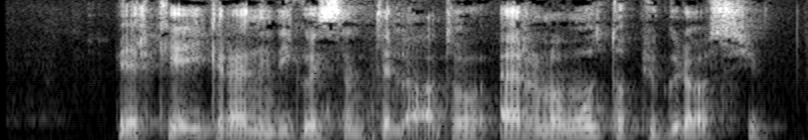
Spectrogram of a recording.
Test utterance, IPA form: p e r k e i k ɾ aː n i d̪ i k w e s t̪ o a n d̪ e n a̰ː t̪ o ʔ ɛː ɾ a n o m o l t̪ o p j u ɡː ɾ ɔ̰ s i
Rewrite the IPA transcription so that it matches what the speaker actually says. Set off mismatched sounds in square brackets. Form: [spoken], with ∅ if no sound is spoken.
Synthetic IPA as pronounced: p e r k e i k ɾ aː n i d̪ i k w e s t̪ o a n [t̪] e n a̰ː t̪ o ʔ ɛː ɾ a n o m o l t̪ o p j u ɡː ɾ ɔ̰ [sː] i

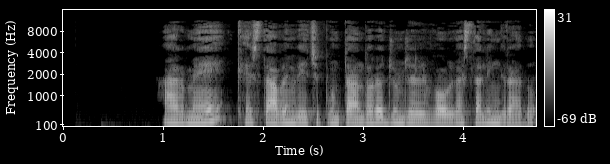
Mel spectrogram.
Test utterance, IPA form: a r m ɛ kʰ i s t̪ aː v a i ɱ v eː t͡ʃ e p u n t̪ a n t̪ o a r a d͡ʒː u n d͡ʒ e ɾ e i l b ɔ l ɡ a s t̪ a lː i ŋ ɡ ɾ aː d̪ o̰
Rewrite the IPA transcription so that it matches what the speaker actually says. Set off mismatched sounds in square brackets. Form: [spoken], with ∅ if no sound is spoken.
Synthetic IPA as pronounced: a r m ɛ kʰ [e] s t̪ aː v a i ɱ v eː t͡ʃ e p u n t̪ a n [d̪] o a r a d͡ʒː u n d͡ʒ e ɾ e i l [v] ɔ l ɡ a s t̪ a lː i ŋ ɡ ɾ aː d̪ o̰

